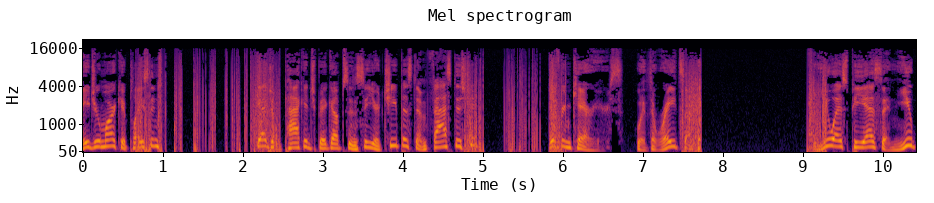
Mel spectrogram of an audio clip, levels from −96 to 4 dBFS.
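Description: Intermittent contact drops the speech out at 0.67–2.47 s (open about 1.17 s, just before "package pickups and see"), 4.78–6.04 s (0.85 s, after "see your cheapest and") and 7.50–9.29 s (1.33 s). A loose connection opens, leaving faint hiss between crackles. The waveform shows near-flat gaps, and the spectrogram shows broadband vertical clicks at each edge.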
